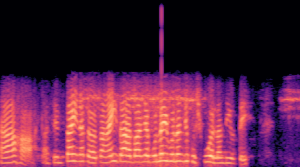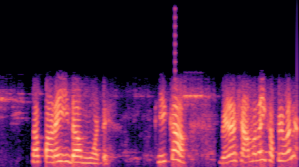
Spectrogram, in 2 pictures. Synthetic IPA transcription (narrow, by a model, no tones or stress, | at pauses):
haːɦa̰ːt̪ɐʋ̤ãt͡ɕɪ̃nt̪ainɐkɐjot̪ɐʋ̤ãĩt̪ɐʋãt̪ɐ̃ɦãɲd͡ʑaɡʊlaːiɡʊlənɪ̆d͡ʑiːxʊʃbuɦɐlə̃nd̪iʊt̪e | sapaːɽ̃eĩːn̆d̪aːmũːəʈɪ | ʈʰiːkaː | beːɽ̃ãʃaːməlaːĩkɐpjoʋɐnɪ̆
